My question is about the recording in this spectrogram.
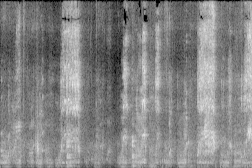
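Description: Ten-day-old piglets grunting and squealing in short, irregular bursts while being caught and injected with iron.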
